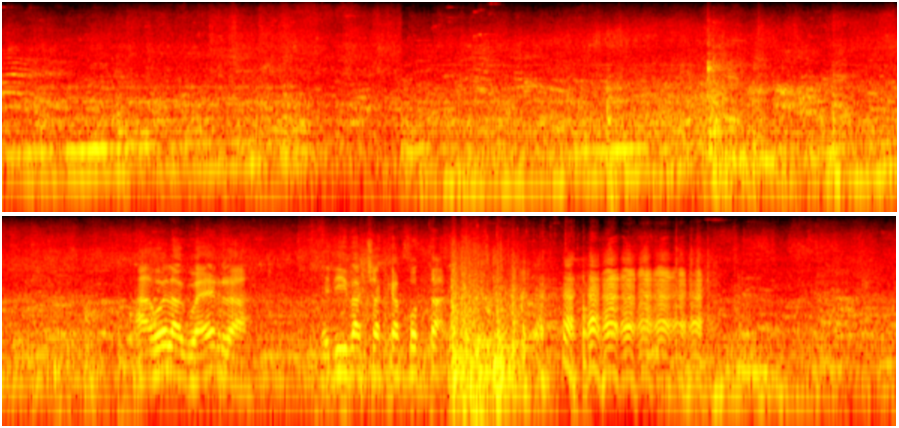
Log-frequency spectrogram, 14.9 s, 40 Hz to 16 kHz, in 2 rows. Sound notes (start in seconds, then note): 11.7 laughs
